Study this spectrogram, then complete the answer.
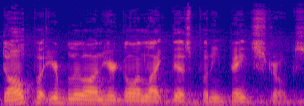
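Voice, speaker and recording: This man has a plain, everyday voice, with medium pitch, ordinary pitch variation and a moderate pace. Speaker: art teacher. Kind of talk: tutorial.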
